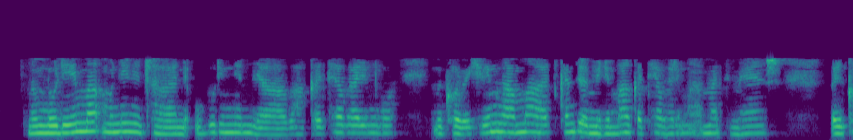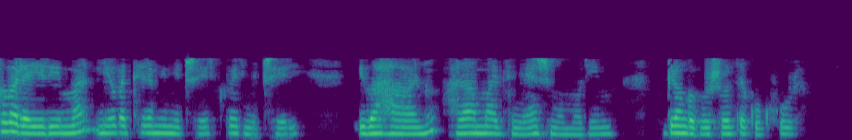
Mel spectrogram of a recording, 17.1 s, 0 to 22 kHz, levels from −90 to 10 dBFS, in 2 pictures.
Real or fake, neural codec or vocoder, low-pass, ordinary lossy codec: fake; vocoder, 44.1 kHz, 80 mel bands, Vocos; 7.2 kHz; AAC, 16 kbps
